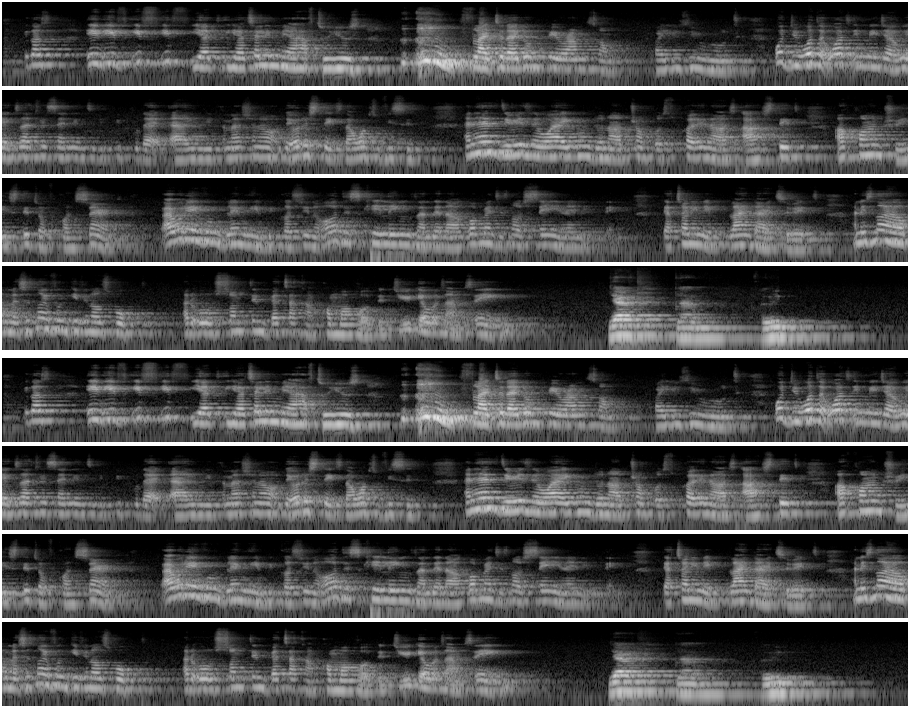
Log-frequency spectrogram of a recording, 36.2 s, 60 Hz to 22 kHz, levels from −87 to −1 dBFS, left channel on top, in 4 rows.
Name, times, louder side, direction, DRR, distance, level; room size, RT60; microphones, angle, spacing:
voice 1, 0.8-6.1 6.5-7.3 7.5-10.1 10.4-19.3 19.7-28.4 29.0-32.3, right 1 dB, 10° right, 0.7 m, -31 dB
voice 2, 33.2-34.5 34.8-35.0, left 3 dB, 55° left, 0.8 m, -26 dB
13.0 x 8.8 x 3.6 m
head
